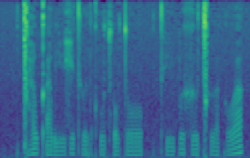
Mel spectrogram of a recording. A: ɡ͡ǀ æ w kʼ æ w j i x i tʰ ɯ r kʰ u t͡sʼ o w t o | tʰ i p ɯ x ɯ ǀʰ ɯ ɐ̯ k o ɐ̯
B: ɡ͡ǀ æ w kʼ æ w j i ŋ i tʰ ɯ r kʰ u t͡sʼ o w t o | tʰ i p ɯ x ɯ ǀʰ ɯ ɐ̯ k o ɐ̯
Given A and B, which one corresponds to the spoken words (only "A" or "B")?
A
